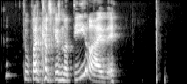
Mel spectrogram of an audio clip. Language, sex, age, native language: Icelandic, female, 20-29, Icelandic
